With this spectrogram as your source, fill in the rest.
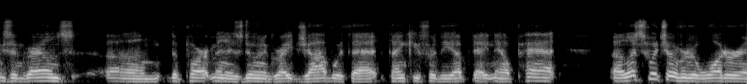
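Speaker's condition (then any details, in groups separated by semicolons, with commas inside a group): No condition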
